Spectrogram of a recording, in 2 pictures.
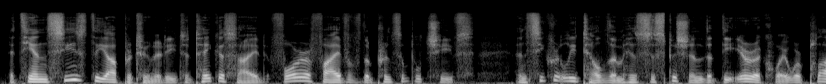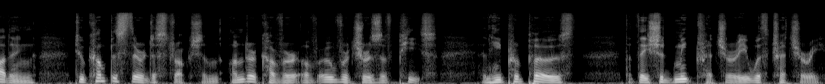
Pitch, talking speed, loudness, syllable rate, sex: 100 Hz, 165 wpm, -22 LUFS, 5.5 syllables/s, male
